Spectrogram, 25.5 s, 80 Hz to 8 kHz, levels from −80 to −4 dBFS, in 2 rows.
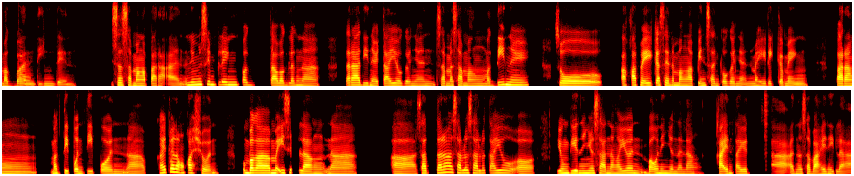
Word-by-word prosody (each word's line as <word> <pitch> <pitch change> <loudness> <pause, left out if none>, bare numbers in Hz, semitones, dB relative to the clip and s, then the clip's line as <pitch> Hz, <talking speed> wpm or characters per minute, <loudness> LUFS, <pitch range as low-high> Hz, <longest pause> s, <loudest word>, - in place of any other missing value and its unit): mag-bonding 165 -2 -5
din. 150 +1 -9 0.5
Isa 215 - 0
sa 210 0 -1
mga 180 -1 +1
paraan 160 -2 -3
nung 250 +4 +3
simpleng 255 -2 0
pagtawag 205 -3 -2
lang 200 0 -4
na, 190 -2 -4 0.4
"Tara 220 +1 +5
dinner 200 -2 -2
tayo." 200 0 -1
Ganyan, 185 0 -6
sama-samang 185 -2 -3
mag-dinner. 225 +5 +1 0.4
So, 210 - -2 0.9
ah, 200 - +1
kami 210 0 +4
kasi 210 0 +2
ng 205 - -2
mga 190 -1 0
pinsan 190 -1 -3
ko 180 0 -4
ganyan. 165 -2 -5
Mahilig 175 -1 -6
kaming 170 0 -3 0.4
parang 185 -2 +5 0.7
magtipon-tipon 190 -3 -1
na 160 -2 -2 0.2
kahit 255 +3 +2
walang 310 -1 +6
okasyon. 205 -7 +1 0.4
Kumbaga, 230 -1 +9
maisip 230 +2 +2
lang 190 -3 +2
na, 175 -2 -1 0.5
ah, 175 -3 +1
sab 215 +5 +2 0.2
"Tara 280 +4 +4
salo-salo 230 -2 0
tayo. 225 0 -2
Ah, 180 -1 0 0.3
yung 205 -1 +1
dinner 215 0 +3
niyo 215 0 0
sana 200 -2 +1
ngayon 215 0 -1
baunin 200 +1 +2
niyo 195 -1 -3
na 180 - -5
lang. 180 +1 -5 0.3
Kain 185 +1 +4
tayo 180 -2 -2
dito 185 - -21
sa 165 -1 -2
ano, 170 +2 -3
sa 190 0 -2
bahay 170 +3 +1
nila 180 -2 -4
190 Hz, 145 wpm, -26 LUFS, 175-215 Hz, 0.9 s, Kumbaga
